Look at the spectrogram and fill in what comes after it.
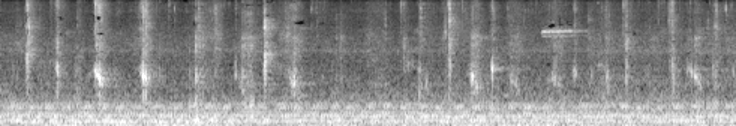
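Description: Close-up eating sounds: chewing a mouthful of rice and chicken curry, with irregular wet mouth clicks and smacks, over a steady low hum.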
